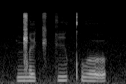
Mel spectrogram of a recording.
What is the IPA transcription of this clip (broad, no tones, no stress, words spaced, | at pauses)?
ŋ͡ǁet͡ʃki kʷʼɤ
